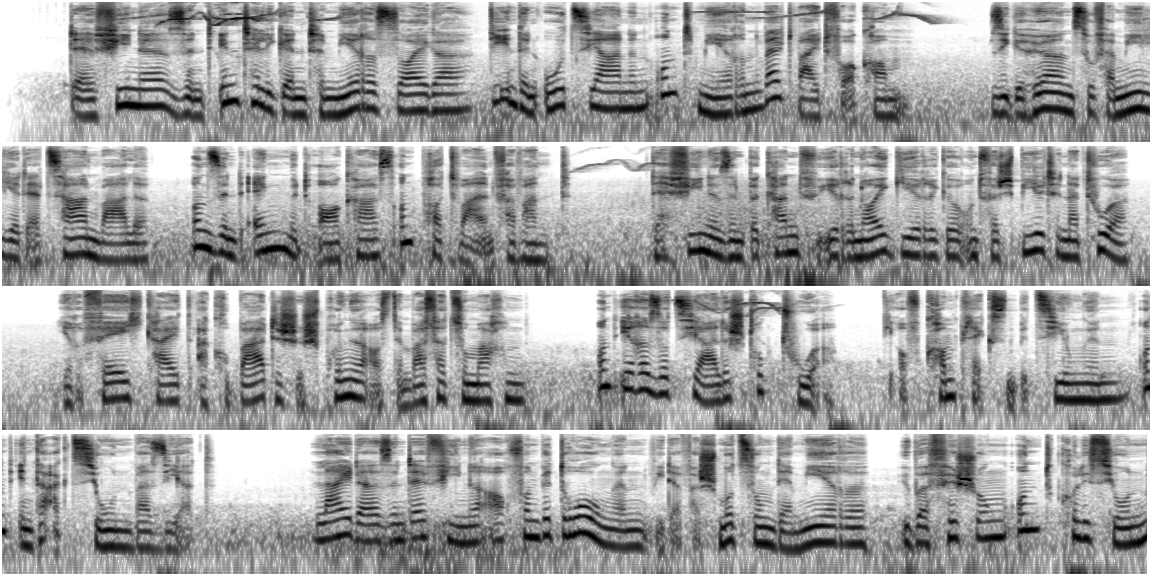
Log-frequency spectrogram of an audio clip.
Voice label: Doku, Voice Over Tier-Doku, German

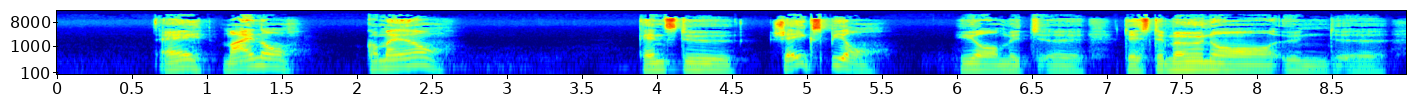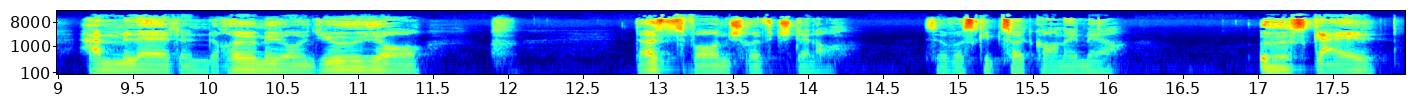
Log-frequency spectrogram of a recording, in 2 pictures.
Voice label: Saechsisch; LOFT VOICES

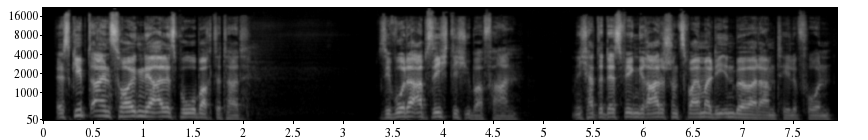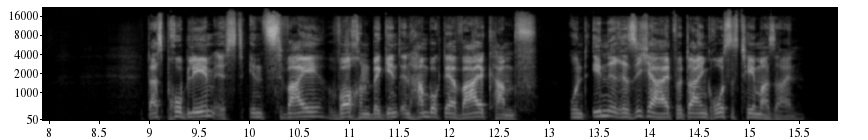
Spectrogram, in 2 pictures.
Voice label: Polizeiansprache

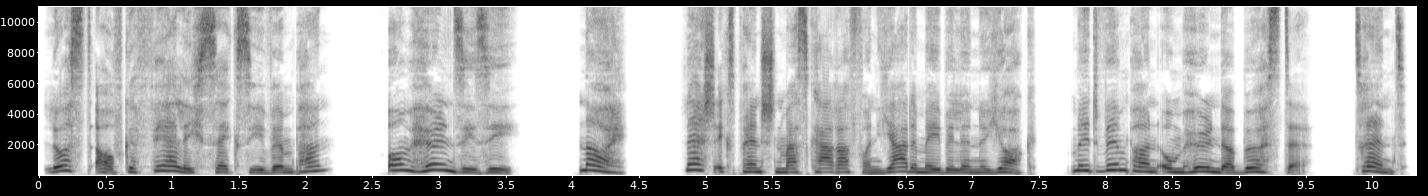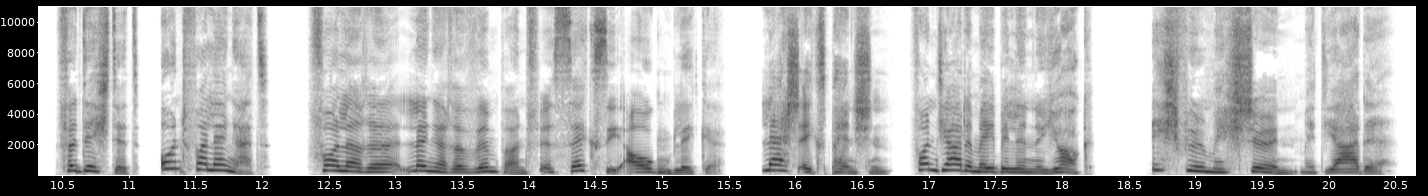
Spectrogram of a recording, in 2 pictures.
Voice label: mascara werbung

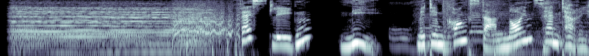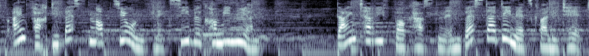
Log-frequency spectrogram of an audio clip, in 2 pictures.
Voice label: Imagefilm frisch und fetzig

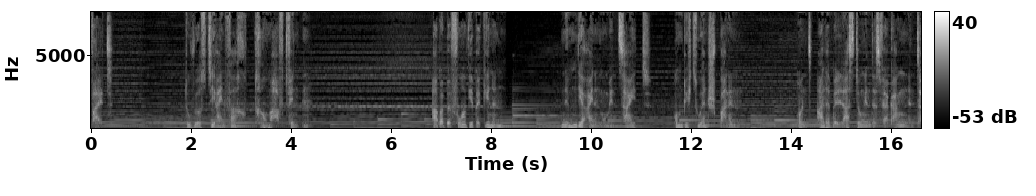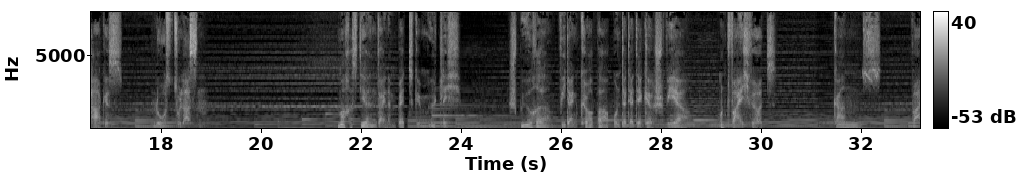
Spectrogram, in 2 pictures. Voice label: Schlafgeschichte Calm

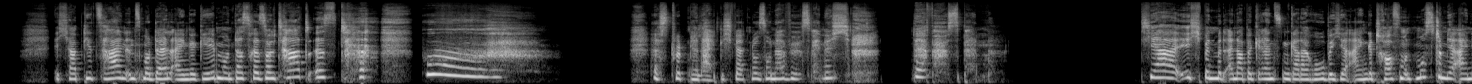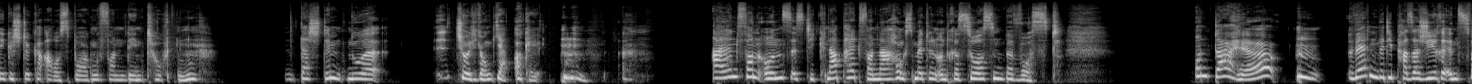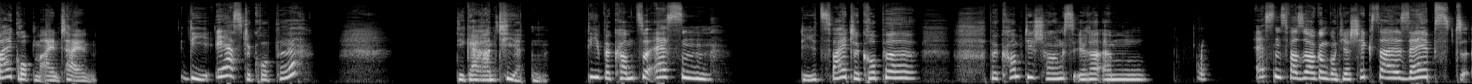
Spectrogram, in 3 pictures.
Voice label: Komoedie chaotisch quirlig; Avenue 5

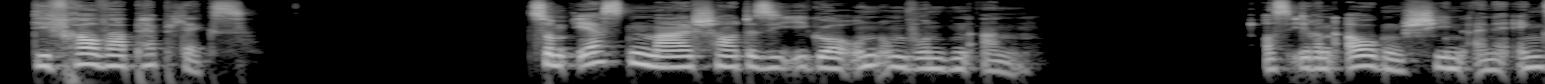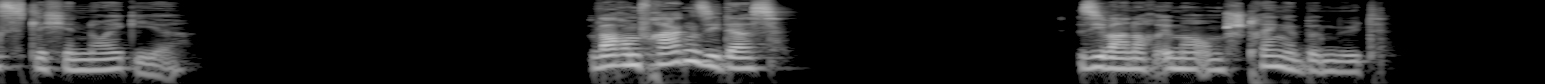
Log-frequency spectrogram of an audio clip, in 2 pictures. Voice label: Hoerbuch

